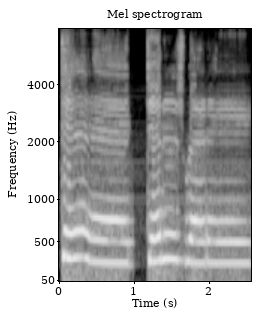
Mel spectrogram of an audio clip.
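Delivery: loud, high scream with one word drawn out. Retelling a woman calling Dick out the window, imitating a woman screaming. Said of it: "she's screaming out the window".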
